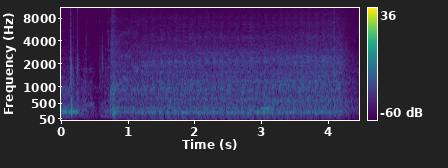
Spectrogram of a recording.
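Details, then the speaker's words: 2001 Audi TT 1.8T after full engine rebuild with forged internals and turbo upgrade, not run in about 5 years: even starter whirr, cranking with the fuel pump disconnected to build oil pressure before the first start. "so we're getting some oil pressure now I think it's time to hook the fuel pump up"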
